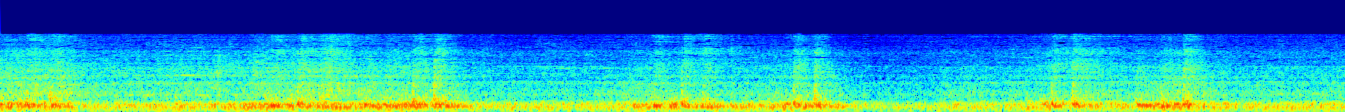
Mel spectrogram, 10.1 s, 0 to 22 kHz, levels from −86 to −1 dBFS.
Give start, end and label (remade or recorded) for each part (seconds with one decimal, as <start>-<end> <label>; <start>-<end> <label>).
0.0-10.1 recorded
